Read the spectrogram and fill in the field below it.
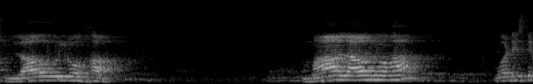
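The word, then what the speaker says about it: لونها: Ma, laun, we say laun, but the actual word is launun. Launun means color. And when you combine these two words together, launun and ha, you pronounce launuha.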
